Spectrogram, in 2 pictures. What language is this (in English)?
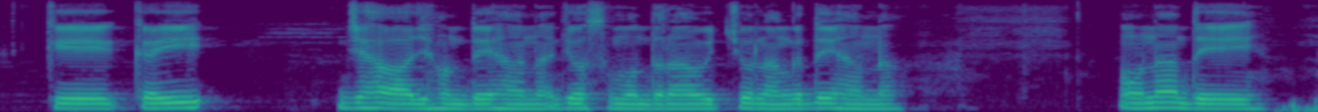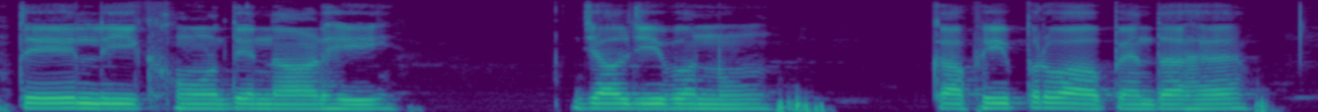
Punjabi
